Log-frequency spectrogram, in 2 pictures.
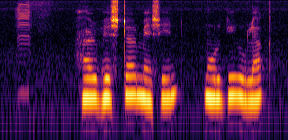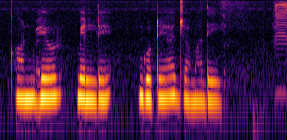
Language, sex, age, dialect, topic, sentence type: Bengali, female, 18-24, Rajbangshi, agriculture, statement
